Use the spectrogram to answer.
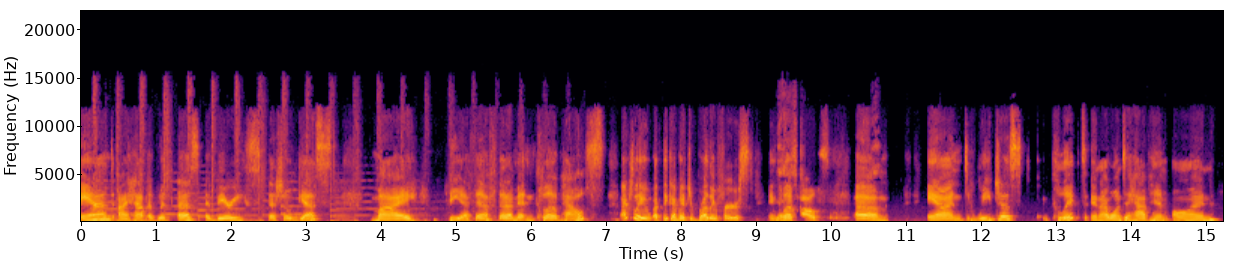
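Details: Adult woman speaking; Normal speech.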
